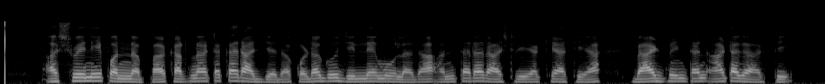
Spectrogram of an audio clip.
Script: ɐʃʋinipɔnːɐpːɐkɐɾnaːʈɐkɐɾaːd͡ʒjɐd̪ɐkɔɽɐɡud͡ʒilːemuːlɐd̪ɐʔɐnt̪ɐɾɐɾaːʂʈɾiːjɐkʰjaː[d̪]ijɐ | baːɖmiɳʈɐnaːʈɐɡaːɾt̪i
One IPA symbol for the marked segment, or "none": t̪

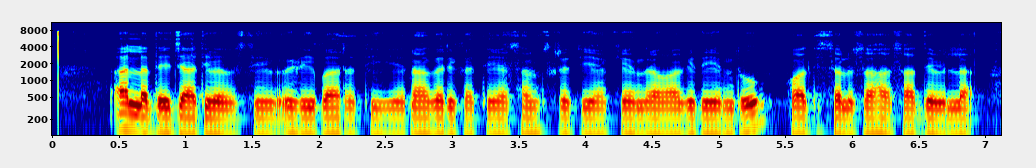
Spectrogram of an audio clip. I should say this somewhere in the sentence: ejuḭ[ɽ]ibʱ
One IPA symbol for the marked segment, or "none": ɽ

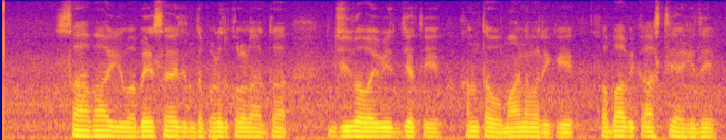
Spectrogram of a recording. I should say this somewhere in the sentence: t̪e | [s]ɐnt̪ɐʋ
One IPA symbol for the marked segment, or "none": h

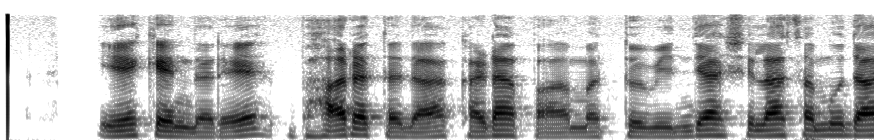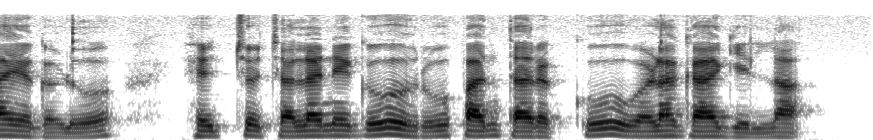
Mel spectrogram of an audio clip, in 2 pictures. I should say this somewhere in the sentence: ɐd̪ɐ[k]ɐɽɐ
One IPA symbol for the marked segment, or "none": k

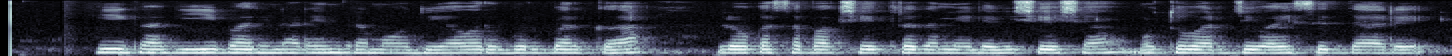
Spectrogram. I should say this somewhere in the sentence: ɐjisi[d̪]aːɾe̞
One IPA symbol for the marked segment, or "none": d̪ː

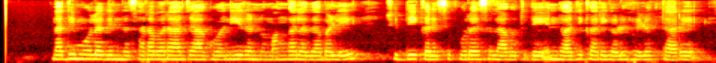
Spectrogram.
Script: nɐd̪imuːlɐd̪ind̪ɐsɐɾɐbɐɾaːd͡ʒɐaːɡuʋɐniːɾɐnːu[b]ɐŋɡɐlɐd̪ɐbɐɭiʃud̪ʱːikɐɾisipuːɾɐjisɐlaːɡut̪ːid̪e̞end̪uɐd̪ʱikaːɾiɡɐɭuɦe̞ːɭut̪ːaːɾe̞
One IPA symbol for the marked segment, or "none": m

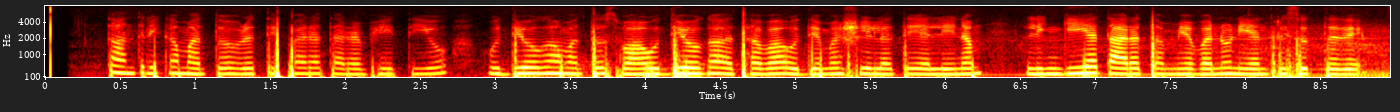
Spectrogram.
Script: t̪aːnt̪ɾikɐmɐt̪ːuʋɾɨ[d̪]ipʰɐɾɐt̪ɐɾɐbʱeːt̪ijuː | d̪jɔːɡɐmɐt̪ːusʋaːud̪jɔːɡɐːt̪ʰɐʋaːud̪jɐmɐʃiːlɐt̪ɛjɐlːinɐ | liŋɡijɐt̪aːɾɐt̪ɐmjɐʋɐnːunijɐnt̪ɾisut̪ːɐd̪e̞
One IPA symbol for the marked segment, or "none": t̪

